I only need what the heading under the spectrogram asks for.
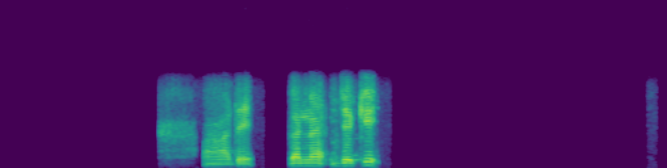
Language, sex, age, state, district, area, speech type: Dogri, male, 45-60, Jammu and Kashmir, Udhampur, rural, conversation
